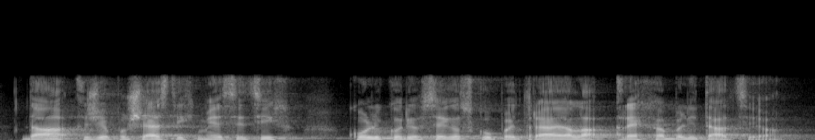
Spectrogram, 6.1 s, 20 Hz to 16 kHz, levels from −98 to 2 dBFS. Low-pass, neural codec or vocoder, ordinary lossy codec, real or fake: 7.2 kHz; none; none; real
